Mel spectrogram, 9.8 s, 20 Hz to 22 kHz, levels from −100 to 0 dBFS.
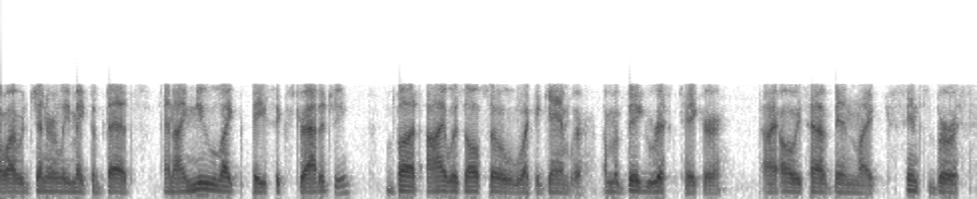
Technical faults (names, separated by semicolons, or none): GSM full-rate codec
